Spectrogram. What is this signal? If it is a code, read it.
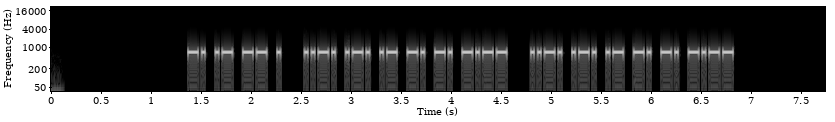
Morse code, heard as a keyed tone, about 34 wpm, 700 Hz. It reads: NAME FRANNY FRANNY
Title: Practice QSO - Exchange 1 - Beginning - 35wpm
